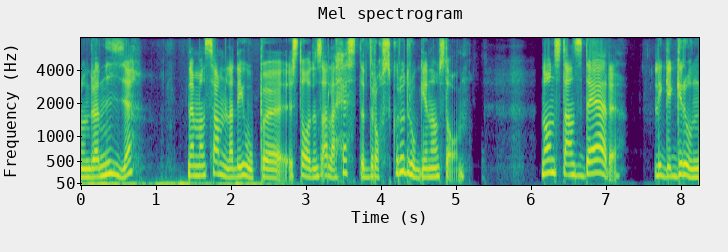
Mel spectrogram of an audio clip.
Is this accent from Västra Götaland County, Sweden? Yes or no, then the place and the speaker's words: yes; Uddevalla, Västra Götaland County, Sweden; born there; eftersom jag är född i Uddevalla, 8 mil norr om Göteborg, så är det givetvis där man firar Valborg.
